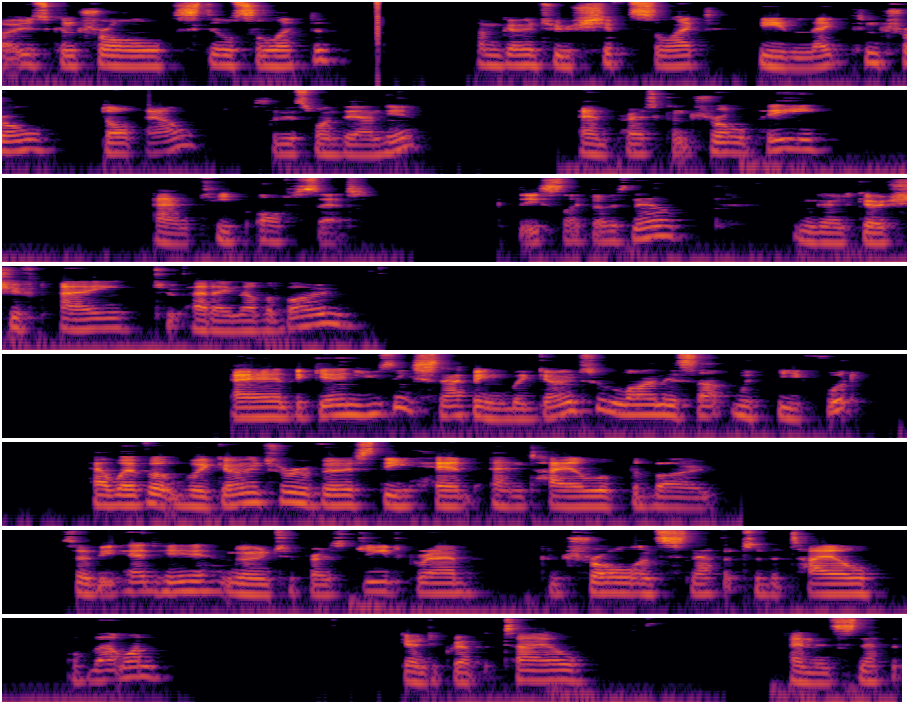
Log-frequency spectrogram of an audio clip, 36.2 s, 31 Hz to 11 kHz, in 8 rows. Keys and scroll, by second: 8.1 ctrl+p, 13.5 shift+a, 14.8 s, 15.5 g, 28.8 g, 34.4 g, 35.4 g.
